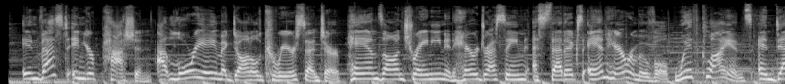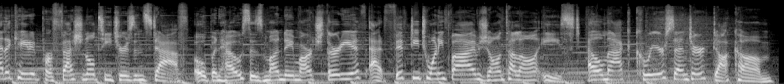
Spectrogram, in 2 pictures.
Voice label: female english canadian neutral north american accent career; lmac career centre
